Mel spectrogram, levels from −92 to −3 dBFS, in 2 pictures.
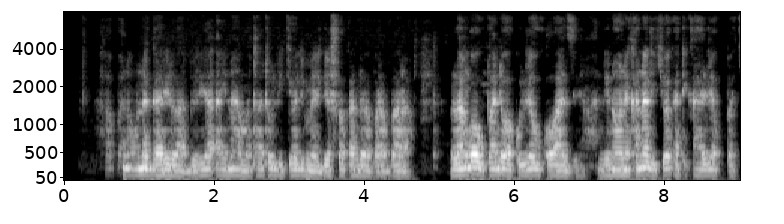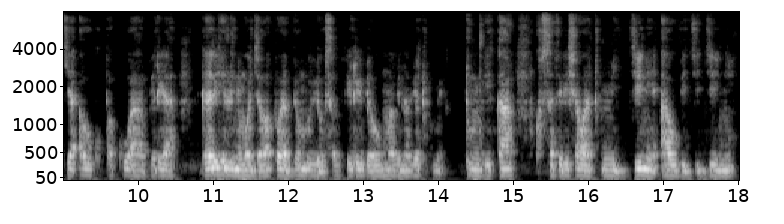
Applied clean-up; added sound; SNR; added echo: none; none; none; reverberation time 0.2 s.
